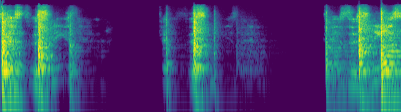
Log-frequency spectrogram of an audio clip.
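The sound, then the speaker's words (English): Sharp, punchy drum beats land in short clusters at the start and end, accompanying a voice that speaks a brief phrase twice, with a quiet gap in between. “With the drum.”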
